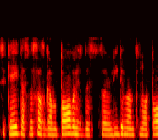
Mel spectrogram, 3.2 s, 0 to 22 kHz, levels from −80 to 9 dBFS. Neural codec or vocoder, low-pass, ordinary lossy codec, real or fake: codec, 16 kHz, 2 kbps, FunCodec, trained on LibriTTS, 25 frames a second; 7.2 kHz; AAC, 32 kbps; fake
